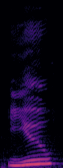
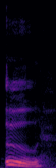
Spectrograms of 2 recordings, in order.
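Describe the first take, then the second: First: The vowel begins with a 'y' glide. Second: The vowel has no 'y' glide before it.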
